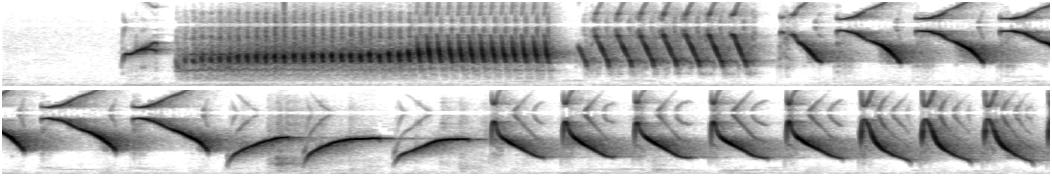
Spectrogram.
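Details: Singing canary used as a lure song for training, a held buzzy note, quick trill, then a repeated series of sweeping, slurred whistles.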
